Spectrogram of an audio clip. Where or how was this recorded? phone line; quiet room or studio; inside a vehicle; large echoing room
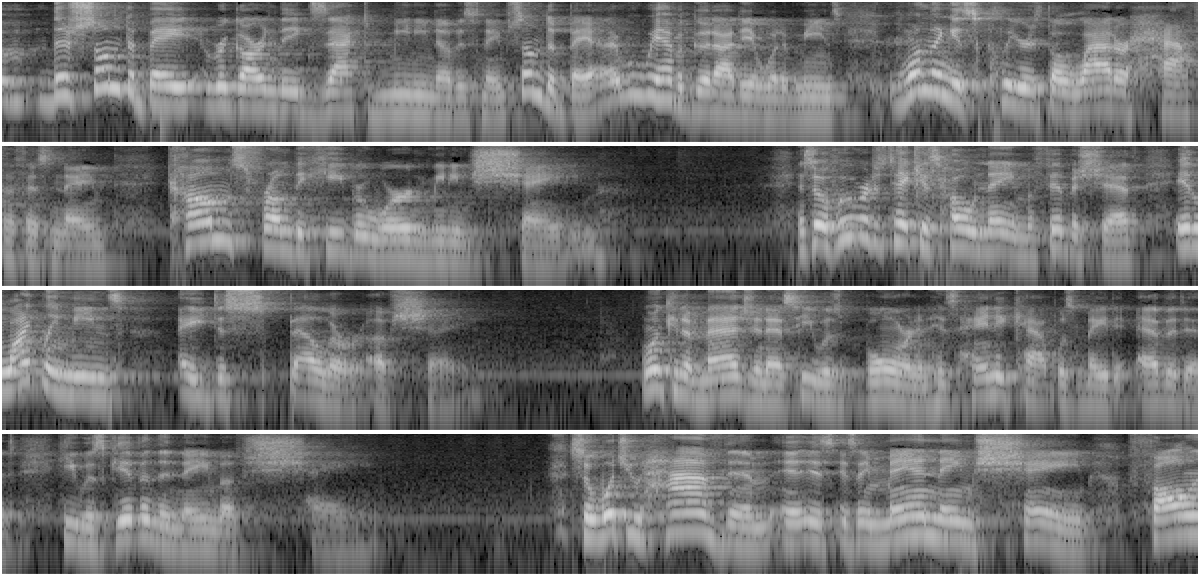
large echoing room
